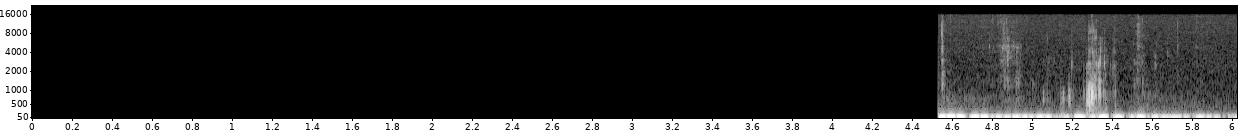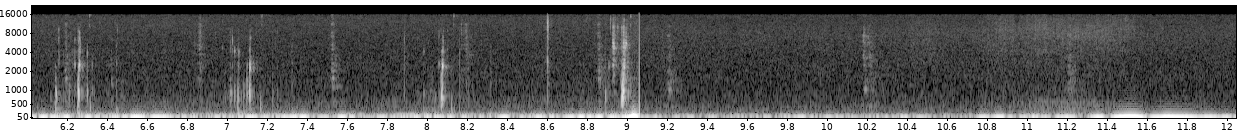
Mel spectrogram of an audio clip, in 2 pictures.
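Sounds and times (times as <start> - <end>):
person swallowing: 4.8 - 7.3.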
